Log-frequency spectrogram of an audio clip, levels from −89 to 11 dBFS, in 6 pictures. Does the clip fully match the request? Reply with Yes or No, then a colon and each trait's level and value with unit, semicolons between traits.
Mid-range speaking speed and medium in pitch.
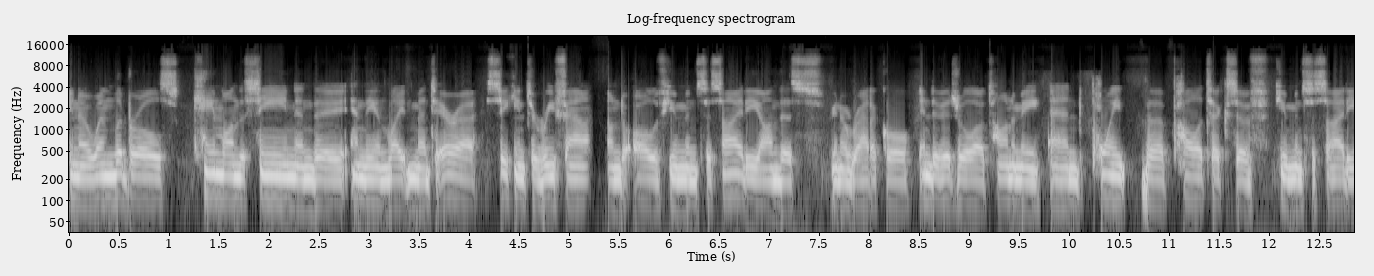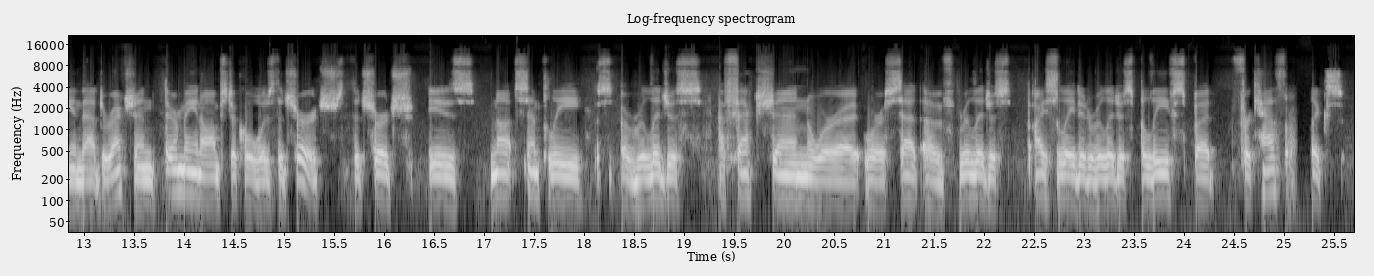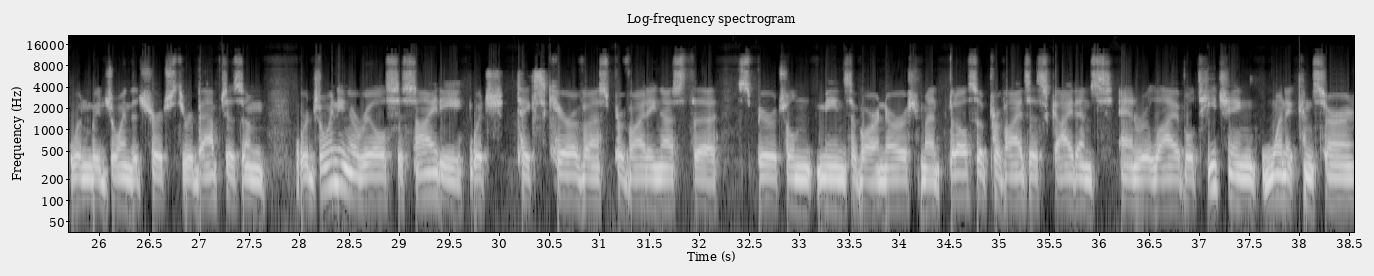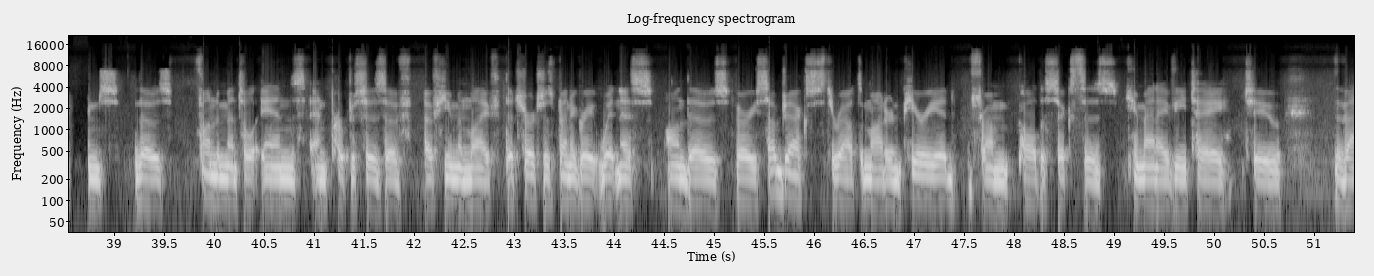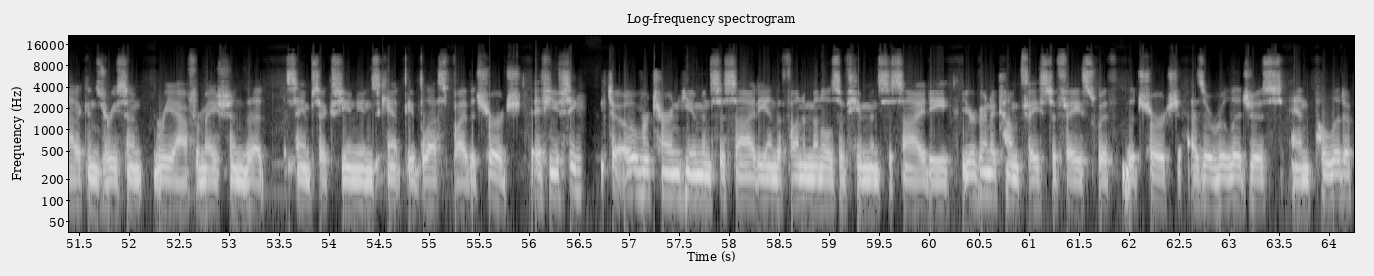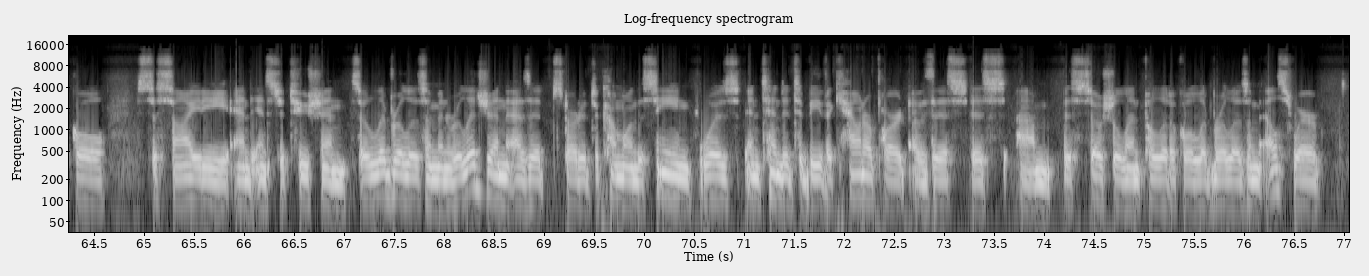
No: average, 160 wpm; low, 100 Hz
